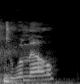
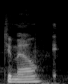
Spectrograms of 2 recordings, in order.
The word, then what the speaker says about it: Duhamel: Duhamel? – Well, in French, it'd be Duhamel. Like, if you were actually going to pronounce it the French way, Duhamel.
